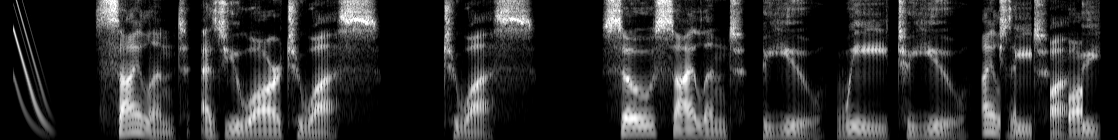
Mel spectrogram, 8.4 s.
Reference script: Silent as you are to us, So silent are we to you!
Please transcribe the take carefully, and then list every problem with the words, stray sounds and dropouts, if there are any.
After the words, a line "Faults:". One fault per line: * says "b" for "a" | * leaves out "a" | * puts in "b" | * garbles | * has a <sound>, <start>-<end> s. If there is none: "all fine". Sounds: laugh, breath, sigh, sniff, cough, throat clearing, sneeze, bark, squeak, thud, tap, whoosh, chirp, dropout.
Silent as you are to us to us, So silent you we to you! [garbled]
Faults:
* has a chirp, 0.1-0.5 s
* puts in "to us"
* says "you" for "are"
* garbles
